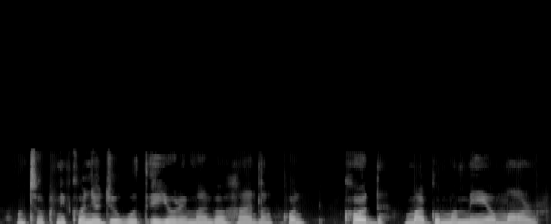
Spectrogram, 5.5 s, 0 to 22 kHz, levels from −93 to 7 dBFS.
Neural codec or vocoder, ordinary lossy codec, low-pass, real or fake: codec, 16 kHz, 2 kbps, X-Codec, WavLM features, trained on Multilingual LibriSpeech; none; 7.2 kHz; fake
